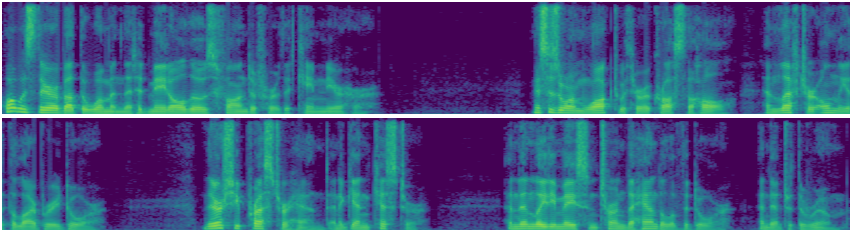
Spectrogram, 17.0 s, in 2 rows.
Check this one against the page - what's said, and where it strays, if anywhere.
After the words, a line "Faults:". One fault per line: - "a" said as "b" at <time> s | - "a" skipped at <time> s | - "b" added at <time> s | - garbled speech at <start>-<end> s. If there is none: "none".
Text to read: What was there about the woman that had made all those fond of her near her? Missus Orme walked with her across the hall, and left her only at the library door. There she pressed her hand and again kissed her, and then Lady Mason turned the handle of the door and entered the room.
What was there about the woman that had made all those fond of her that came near her? Missus Orme walked with her across the hall, and left her only at the library door. There she pressed her hand and again kissed her, and then Lady Mason turned the handle of the door and entered the room.
Faults:
- "that came" added at 2.8 s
